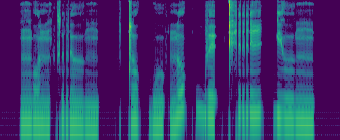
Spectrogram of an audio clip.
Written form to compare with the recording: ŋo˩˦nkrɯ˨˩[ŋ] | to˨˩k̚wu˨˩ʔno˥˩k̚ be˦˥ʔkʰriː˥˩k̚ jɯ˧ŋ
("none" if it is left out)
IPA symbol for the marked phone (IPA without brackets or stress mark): ŋ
